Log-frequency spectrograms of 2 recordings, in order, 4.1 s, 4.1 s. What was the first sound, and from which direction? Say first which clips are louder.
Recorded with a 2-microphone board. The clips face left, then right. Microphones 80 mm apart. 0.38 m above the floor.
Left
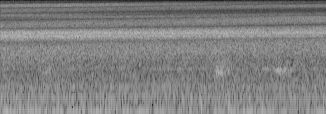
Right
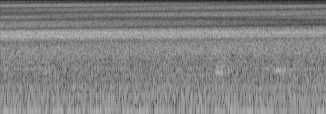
A drone: even; 5° left (ahead or behind).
